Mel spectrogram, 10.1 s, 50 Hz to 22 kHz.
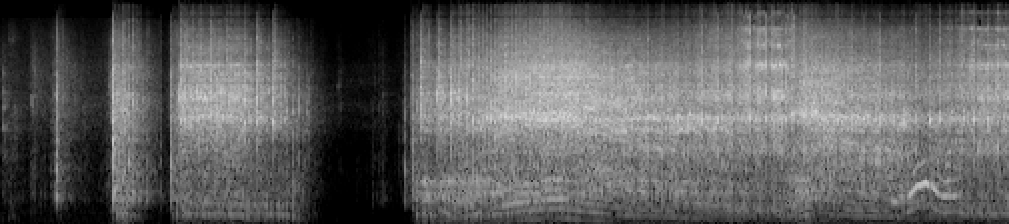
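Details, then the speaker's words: Stihl MS 271 chainsaw that previously wouldn't start and squealed when pulled: pull-start catches, then it runs and revs cleanly and evenly with no squeal; normal running. "And then when I grabbed it and pulled on it, it started and it was pulling a lot easier. So, I must have must have dislodged whatever was in there that was keeping it from running."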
